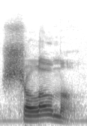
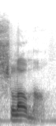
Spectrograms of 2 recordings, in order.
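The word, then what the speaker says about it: שְׁלֹמֹה: vocalized in Biblical Hebrew shalomo shalomo but in modern Hebrew it's just slo-mo they don't give that vocal sound at all all right uh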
